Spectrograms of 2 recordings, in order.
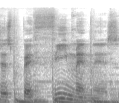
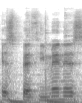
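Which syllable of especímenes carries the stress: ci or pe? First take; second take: ci; pe. First: The stress is on the syllable ci. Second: The stress is on the syllable pe. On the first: The speaker calls it right. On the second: The speaker calls it wrong.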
